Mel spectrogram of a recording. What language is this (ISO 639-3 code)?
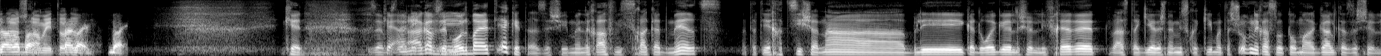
heb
